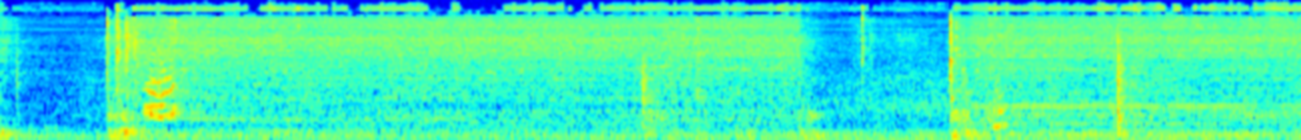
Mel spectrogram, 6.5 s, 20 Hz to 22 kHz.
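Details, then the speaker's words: 2012 Chevy Impala power window after its window regulator assembly was replaced under warranty (the old one failed 3000 miles after fitting): smooth, even motor hum as the glass travels, with a soft thump at each end; normal operation, no binding. "it looks good and it sounds good"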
